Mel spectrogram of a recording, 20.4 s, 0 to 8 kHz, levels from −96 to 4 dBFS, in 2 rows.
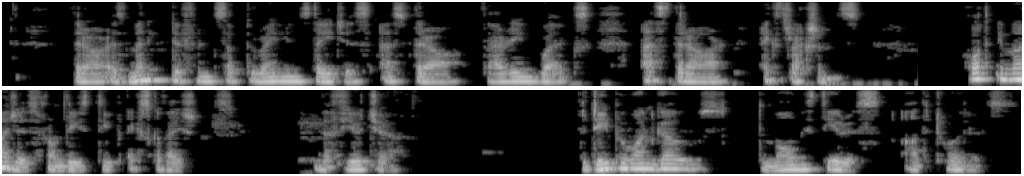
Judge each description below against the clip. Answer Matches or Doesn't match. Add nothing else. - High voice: Doesn't match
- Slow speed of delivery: Matches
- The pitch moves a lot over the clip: Doesn't match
